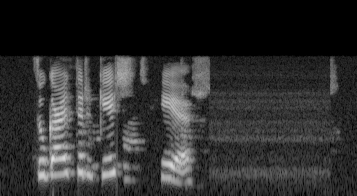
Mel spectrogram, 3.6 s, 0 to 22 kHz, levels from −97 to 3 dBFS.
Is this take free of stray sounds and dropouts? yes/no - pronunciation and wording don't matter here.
yes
